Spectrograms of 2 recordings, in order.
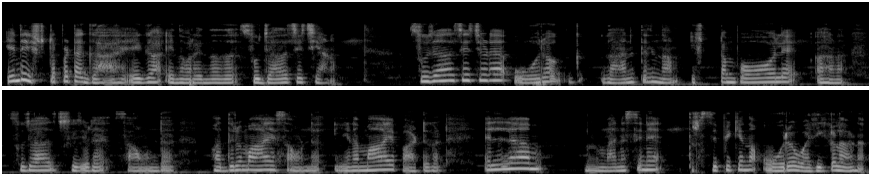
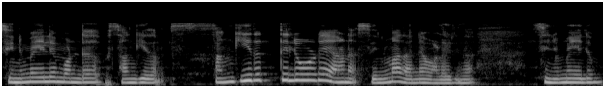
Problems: none marked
